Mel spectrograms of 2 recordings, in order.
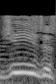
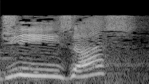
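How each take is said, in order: First: The name is said in a plain standard way. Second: The name is said in an imitated, marked way. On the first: This is the proper pronunciation. The speaker calls it right. "it's pronounced Jesus" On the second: This is how someone else said it. The speaker calls it wrong. "not Jesus"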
